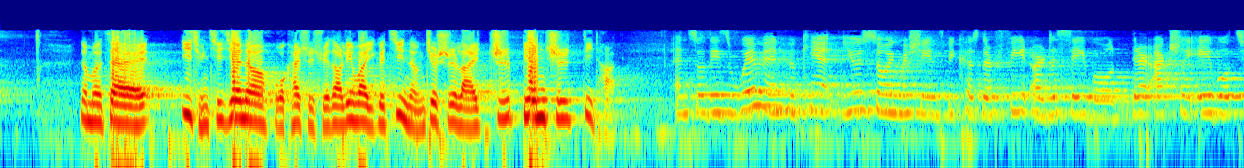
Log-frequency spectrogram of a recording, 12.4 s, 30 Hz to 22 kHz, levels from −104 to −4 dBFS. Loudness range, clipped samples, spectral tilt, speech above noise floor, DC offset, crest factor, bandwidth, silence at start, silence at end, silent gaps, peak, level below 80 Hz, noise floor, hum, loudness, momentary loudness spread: 16 LU; under 0.1%; -4.5 dB/octave; 30 dB; under 0.1%; 16 dB; 6.8 kHz; 0.35 s; 0 s; none; -4 dBFS; -48 dBFS; -49 dBFS; none; -17 LUFS; 20 LU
